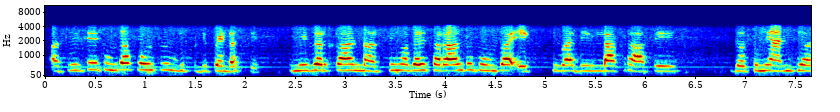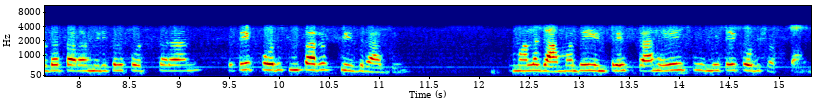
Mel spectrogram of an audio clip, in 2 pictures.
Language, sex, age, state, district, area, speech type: Marathi, female, 18-30, Maharashtra, Wardha, rural, conversation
